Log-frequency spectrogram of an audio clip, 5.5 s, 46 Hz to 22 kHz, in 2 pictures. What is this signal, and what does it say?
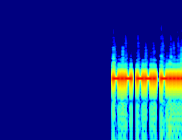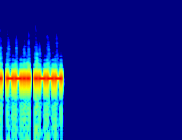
Morse code, heard as a keyed tone, about 37 wpm, 700 Hz. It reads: KG6ZJ
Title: USA Call Signs - 5 Characters - Repeated 3x - 40wpm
